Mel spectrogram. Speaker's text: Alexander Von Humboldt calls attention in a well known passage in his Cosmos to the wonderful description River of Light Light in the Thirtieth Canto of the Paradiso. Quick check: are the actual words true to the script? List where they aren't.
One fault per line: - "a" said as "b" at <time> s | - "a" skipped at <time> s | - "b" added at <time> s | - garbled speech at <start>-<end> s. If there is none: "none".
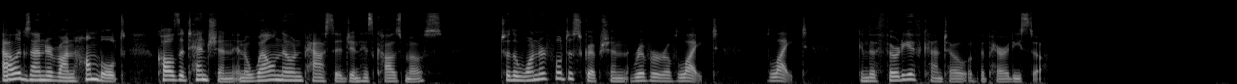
none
